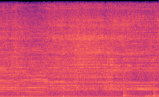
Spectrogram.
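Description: Table saw running and cutting through a white board, a loud, steady cutting noise.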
